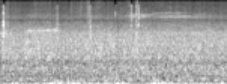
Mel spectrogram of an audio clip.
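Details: Dense, rumbling broadband noise like wind or passing traffic, with no distinct calls.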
